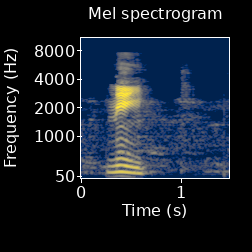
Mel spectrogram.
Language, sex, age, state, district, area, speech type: Dogri, male, 18-30, Jammu and Kashmir, Kathua, rural, read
